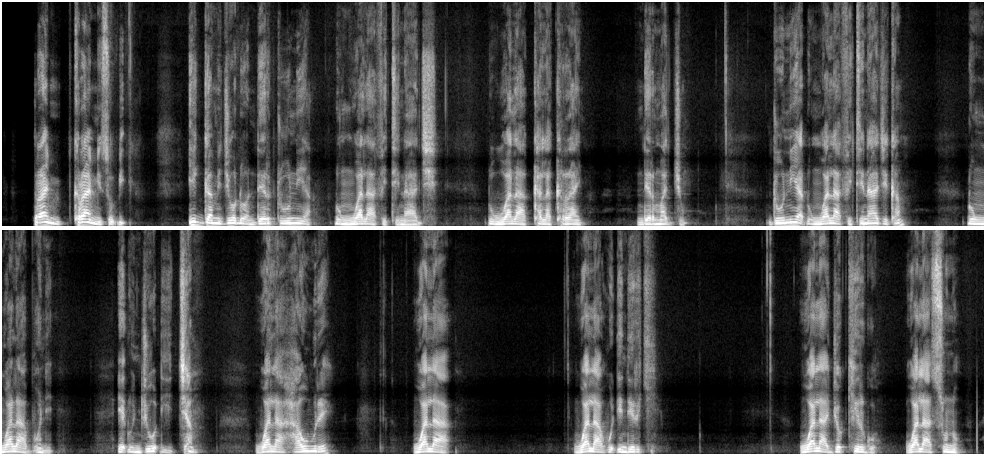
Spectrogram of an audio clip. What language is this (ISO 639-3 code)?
ful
